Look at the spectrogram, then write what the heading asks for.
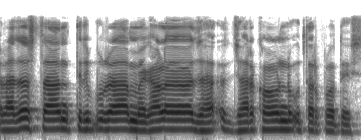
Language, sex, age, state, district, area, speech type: Odia, male, 30-45, Odisha, Kalahandi, rural, spontaneous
